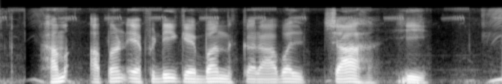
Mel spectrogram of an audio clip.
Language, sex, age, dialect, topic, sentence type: Magahi, male, 18-24, Central/Standard, banking, statement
